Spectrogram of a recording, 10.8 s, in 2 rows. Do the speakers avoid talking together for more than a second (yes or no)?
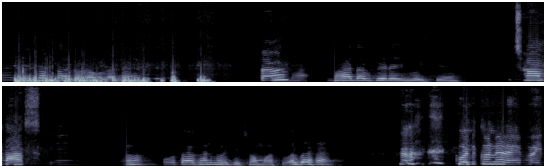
yes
